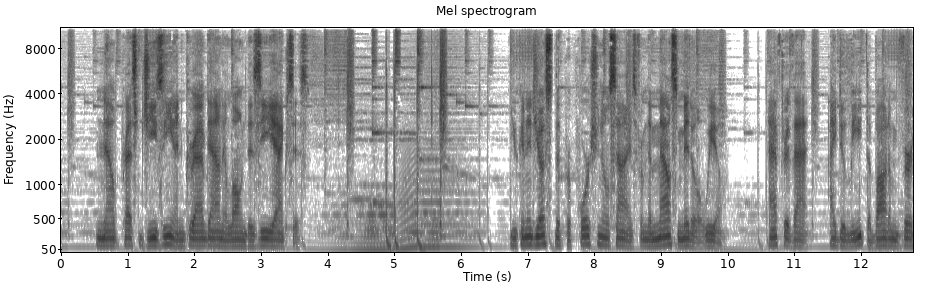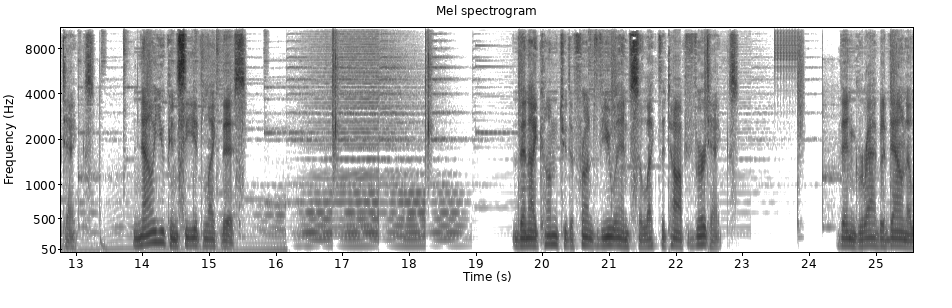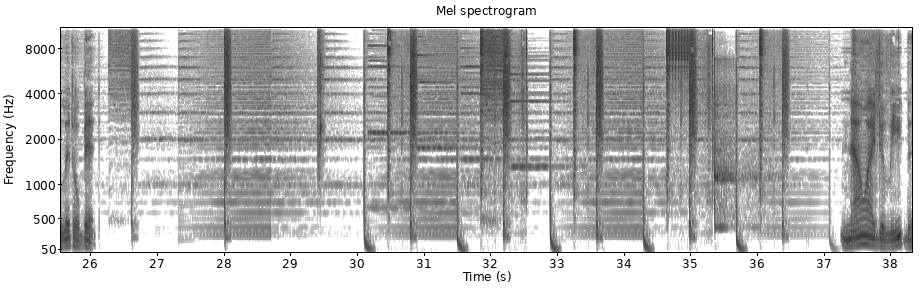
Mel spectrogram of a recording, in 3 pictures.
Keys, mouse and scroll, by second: 2.5 g, 10.6 x, 13.8-16.9 middle drag, 20.0 KP_1, 23.1 click, 24.7 g, 30.5-33.5 middle drag, 34.5 click, 37.4 x.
